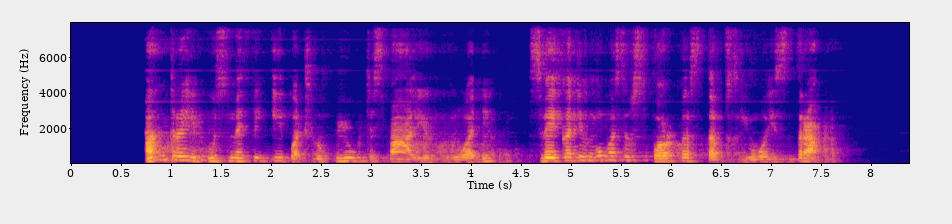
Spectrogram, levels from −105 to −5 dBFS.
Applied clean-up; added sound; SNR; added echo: neural mask model DeepFilterNet 3.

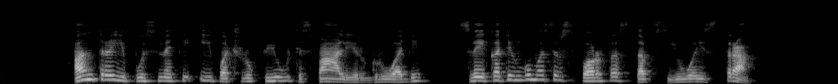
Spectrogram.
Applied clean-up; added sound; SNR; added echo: none; none; none; none.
